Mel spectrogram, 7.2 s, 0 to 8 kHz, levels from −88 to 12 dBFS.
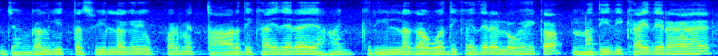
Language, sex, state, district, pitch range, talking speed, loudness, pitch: Hindi, male, Chhattisgarh, Raigarh, 115-120 Hz, 235 wpm, -30 LUFS, 120 Hz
